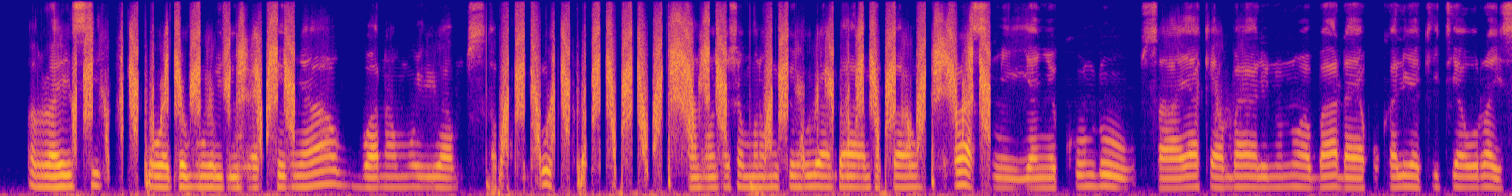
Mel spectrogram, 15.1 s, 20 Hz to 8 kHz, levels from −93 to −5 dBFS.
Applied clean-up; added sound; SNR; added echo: neural diffusion model UNIVERSE++.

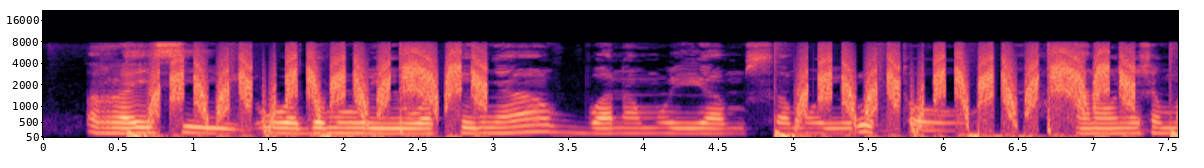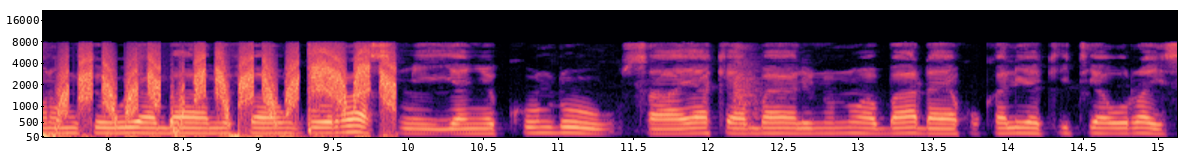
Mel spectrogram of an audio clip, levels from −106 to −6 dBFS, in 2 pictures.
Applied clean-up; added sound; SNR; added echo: none; Scratching (performance technique); -3 dB; none.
